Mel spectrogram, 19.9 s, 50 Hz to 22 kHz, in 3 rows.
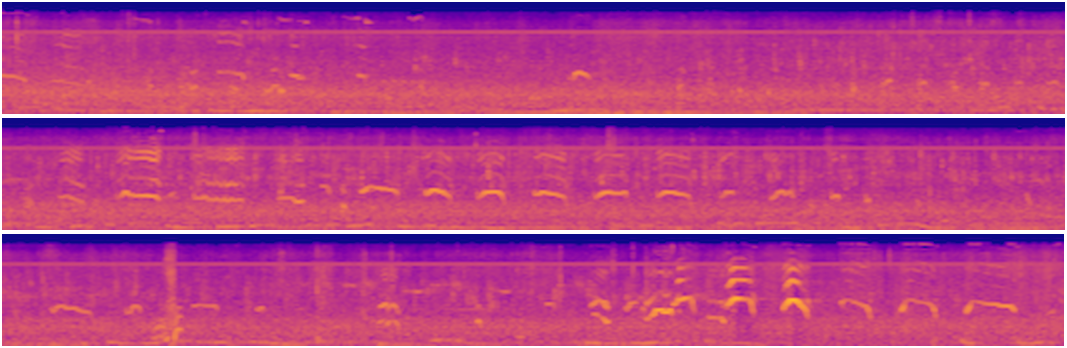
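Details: Several 3 1/2 week old puppies, taken from their familiar home, put out in a yard and woken from deep sleep, wanting their mother to feed them; rapid series of high arched whines, faint early then clustering and louder near the end.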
